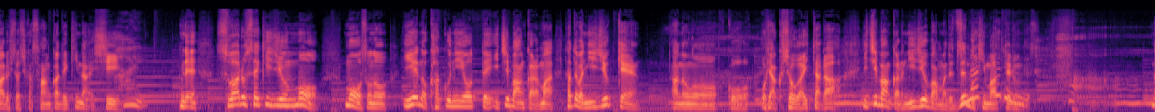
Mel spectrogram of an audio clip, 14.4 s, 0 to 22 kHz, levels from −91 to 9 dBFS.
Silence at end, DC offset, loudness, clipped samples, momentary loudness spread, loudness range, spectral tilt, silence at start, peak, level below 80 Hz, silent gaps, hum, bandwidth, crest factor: 0 s; under 0.1%; -20 LUFS; under 0.1%; 14 LU; 2 LU; -4.5 dB/octave; 0 s; 0 dBFS; -54 dBFS; none; none; 16 kHz; 20 dB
